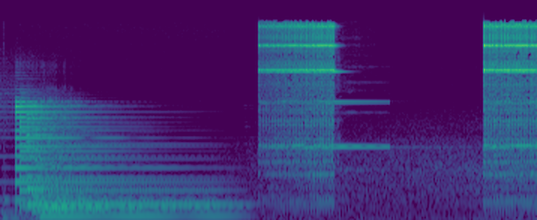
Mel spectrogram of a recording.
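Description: telephone ringing

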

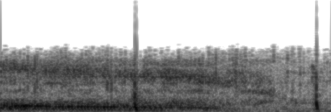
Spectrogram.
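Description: car engine running

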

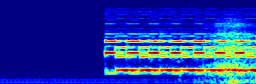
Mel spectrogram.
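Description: telephone bell ringing

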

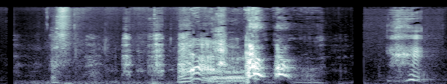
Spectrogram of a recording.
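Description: dog barking

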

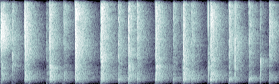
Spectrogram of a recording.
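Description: hands clapping

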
